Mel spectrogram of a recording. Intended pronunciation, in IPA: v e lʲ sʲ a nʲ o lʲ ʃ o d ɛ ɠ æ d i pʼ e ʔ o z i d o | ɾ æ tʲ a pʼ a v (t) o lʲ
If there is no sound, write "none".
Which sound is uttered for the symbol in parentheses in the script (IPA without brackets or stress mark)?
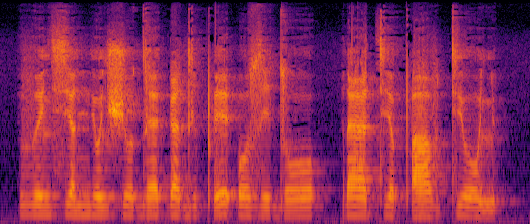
tʲ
